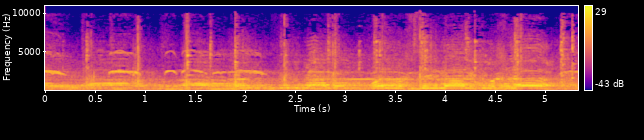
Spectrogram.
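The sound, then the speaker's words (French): A crowd of protesters in a march about Morocco, in the young, festive Attac contingent, shouting and chanting, with loud, irregular clanks of pots being banged throughout and a guitar playing, sharp metallic hits scattered over the steady din of voices. “Ça tape sur des casseroles et une guitare.”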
